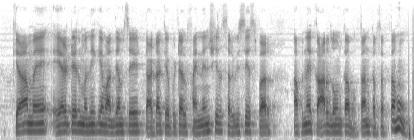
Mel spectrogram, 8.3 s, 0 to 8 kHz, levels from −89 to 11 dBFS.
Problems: background sounds at intervals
